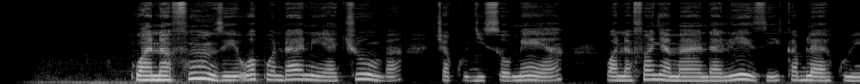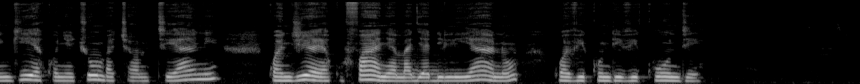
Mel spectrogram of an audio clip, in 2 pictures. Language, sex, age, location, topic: Swahili, female, 25-35, Dar es Salaam, education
